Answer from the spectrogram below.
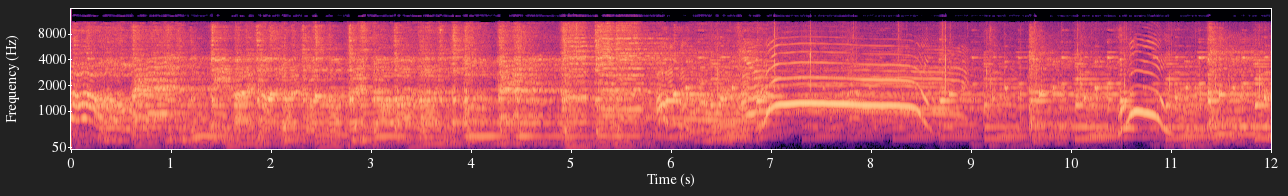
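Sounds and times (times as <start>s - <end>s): upbeat dance music: 0.0s - 12.0s
high held whoop: 6.8s - 9.0s, 10.5s - 11.1s.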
